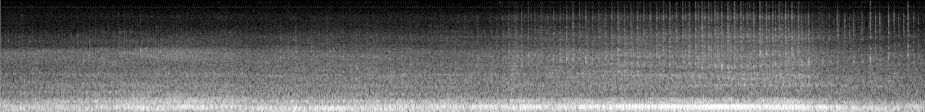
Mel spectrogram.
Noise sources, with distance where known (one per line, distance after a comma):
medium-sounding engine, near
